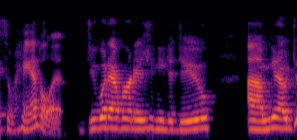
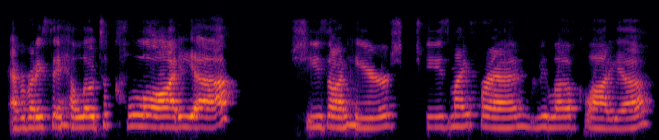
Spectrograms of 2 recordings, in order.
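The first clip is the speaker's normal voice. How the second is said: put-on Long Island accent; 3 semitones higher than usual. Introducing the moderator and a friend, in a Long Island accent. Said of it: "start talking in Long Island accents".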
